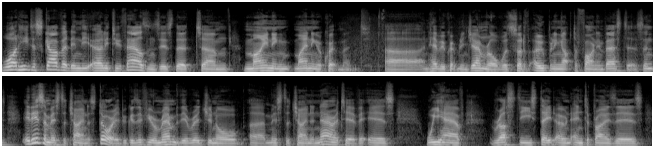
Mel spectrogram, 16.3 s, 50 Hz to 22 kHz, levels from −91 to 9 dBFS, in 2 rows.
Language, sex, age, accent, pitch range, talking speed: English, male, 30-49, British, 110-135 Hz, 190 wpm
